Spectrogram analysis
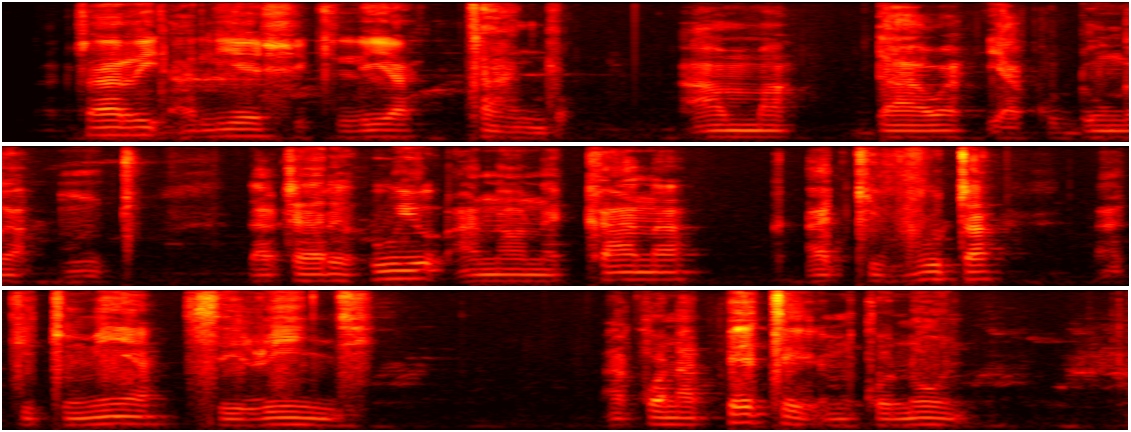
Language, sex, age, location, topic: Swahili, male, 25-35, Nakuru, health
